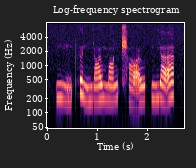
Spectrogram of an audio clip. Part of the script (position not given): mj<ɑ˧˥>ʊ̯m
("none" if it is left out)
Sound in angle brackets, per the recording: ɑ˧˥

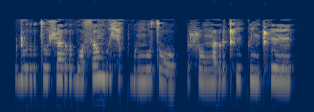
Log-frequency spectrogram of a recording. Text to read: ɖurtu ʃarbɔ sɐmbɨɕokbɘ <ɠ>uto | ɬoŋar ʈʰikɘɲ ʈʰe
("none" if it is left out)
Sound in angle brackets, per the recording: ŋ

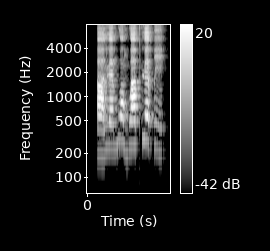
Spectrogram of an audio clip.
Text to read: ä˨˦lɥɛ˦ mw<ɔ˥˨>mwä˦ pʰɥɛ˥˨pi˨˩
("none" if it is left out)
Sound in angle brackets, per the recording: ɔ˥˨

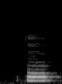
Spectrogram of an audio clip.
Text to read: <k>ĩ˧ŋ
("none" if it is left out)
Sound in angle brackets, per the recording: k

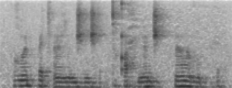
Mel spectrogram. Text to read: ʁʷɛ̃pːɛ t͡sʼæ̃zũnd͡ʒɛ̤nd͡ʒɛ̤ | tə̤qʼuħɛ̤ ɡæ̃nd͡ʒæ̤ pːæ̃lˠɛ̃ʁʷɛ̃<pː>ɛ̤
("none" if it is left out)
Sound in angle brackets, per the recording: pː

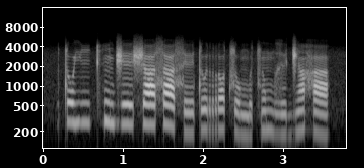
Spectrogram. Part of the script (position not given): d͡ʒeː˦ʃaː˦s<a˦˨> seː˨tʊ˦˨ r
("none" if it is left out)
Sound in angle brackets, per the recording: a˦˨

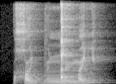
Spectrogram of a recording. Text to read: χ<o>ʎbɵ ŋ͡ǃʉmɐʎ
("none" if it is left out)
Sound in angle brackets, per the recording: o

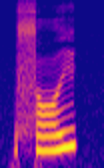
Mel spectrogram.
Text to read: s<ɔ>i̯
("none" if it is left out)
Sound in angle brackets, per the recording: ɔ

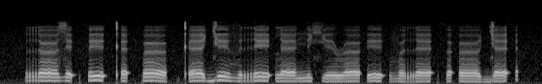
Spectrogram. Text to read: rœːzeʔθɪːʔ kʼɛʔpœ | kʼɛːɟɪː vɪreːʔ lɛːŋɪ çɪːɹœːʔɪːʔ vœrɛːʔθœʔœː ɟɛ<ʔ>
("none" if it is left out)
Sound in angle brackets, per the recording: ʔ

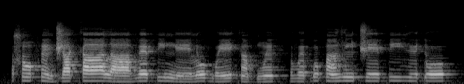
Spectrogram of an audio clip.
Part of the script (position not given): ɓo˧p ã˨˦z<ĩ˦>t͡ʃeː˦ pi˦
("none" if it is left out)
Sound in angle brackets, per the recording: ĩ˦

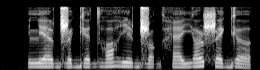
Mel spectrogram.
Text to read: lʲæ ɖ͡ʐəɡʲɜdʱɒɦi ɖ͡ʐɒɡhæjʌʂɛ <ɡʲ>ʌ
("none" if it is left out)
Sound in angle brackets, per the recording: ɡʲ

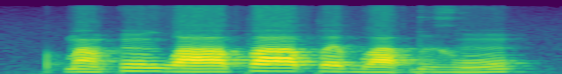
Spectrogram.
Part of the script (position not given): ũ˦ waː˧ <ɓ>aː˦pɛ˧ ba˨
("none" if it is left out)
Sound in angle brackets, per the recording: p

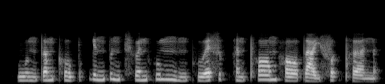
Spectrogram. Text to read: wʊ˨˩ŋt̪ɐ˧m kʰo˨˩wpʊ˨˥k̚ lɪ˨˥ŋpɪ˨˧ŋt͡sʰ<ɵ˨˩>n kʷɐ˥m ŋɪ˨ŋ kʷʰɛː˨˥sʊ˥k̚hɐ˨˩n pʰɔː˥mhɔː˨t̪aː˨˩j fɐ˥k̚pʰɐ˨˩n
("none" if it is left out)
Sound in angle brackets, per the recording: ɵ˨˧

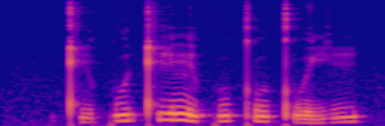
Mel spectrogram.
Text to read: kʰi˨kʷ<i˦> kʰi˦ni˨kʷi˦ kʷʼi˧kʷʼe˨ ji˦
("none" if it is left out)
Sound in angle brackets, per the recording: i˦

